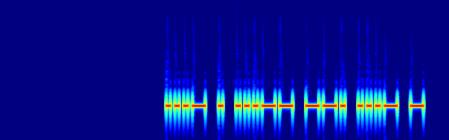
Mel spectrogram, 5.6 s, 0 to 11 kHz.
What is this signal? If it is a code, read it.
Morse code, heard as a keyed tone, about 22 wpm, 700 Hz. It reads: VE3GVT
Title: DXCC-100 Call Signs - 6 Characters - Repeated 3x - 22wpm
